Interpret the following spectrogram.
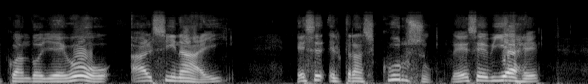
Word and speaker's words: Sinai: La mayoría de la gente dice Sinaí, pero en realidad lo correcto en el hebreo en cuanto a la pronunciación de esa palabra es Sinai. Se acentúa en la A y no en la I.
